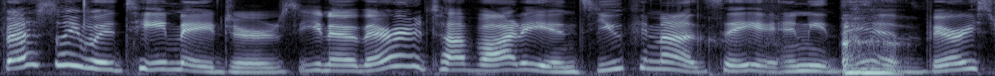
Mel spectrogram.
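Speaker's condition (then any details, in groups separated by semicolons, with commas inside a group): No condition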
